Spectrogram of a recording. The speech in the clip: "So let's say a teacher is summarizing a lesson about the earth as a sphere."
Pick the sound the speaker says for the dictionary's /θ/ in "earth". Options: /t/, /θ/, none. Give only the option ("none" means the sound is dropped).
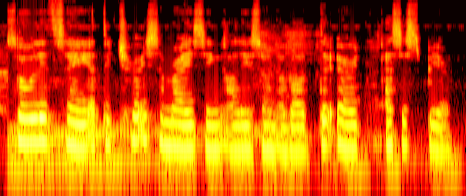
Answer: /t/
